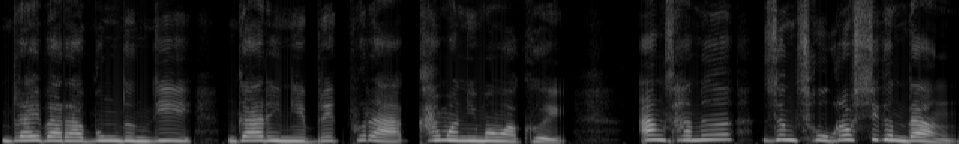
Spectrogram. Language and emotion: Bodo, fearful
